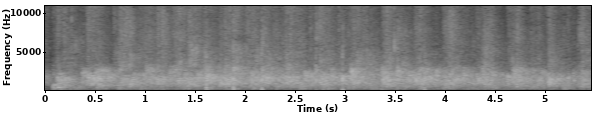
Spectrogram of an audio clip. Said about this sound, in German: Vielen Dank schon mal vorab an die Tabletop Freibeuter und unser Haus in Bergedorf. Denn die veranstalten das Ganze. Hier haben wir einen fetten Applaus.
